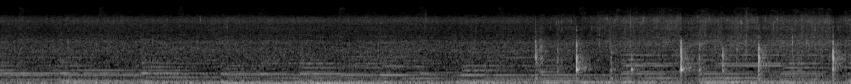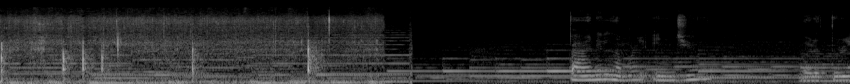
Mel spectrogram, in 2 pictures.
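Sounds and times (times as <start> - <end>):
food sizzling in hot oil: 0.0 - 12.4
spatula scraping a pan: 5.4 - 10.6.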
